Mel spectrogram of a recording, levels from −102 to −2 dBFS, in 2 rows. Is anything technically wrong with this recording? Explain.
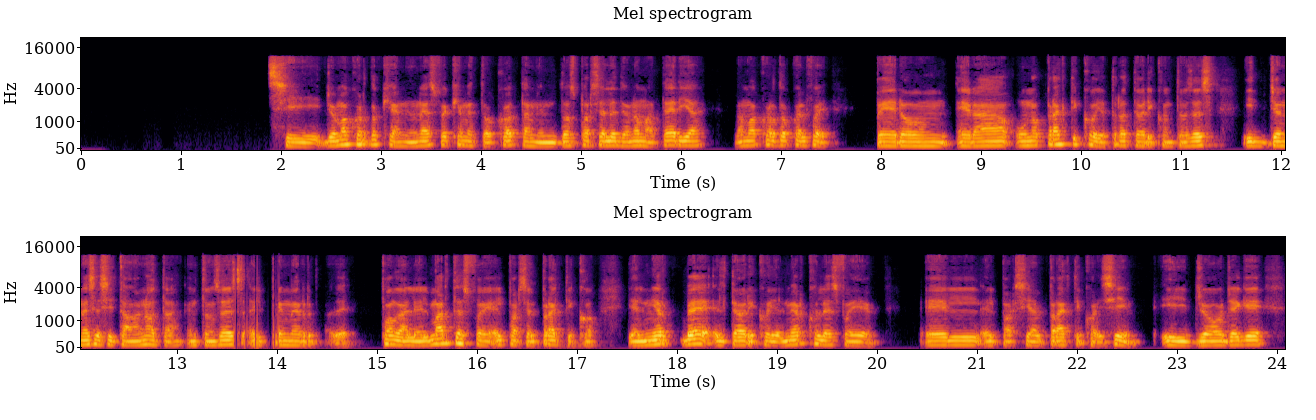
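Yes. From 13.58 to 14.03 s, processor overload crackle: around twenty missed buffers of roughly 10 ms each fall silent, producing gritty tearing rather than one clean dropout.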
